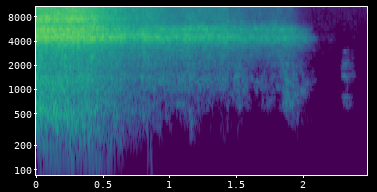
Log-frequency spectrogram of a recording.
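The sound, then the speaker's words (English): A quick breath drawn in during a guided breathing exercise: one airy, hissing inhale that starts strongest and tapers off over about two seconds, heard alone without talk. “Once more, breathe in quickly.”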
